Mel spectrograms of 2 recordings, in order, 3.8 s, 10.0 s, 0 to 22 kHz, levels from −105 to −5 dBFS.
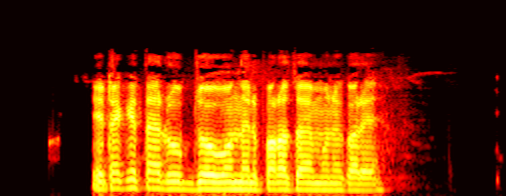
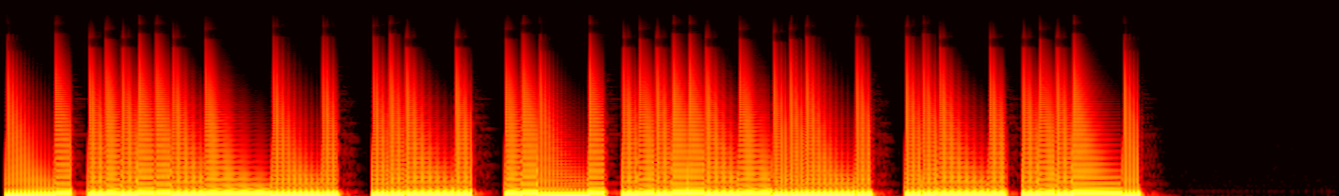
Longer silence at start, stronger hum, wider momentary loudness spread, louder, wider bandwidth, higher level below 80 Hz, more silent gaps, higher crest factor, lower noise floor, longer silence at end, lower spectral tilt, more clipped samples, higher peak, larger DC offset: first, 0.7 s vs 0.05 s; neither; first, 7 LU vs 4 LU; first, -17 LUFS vs -29 LUFS; first, 7.4 kHz vs 6.2 kHz; second, -60 dBFS vs -26 dBFS; neither; first, 18 dB vs 10 dB; second, -69 dBFS vs under -90 dBFS; second, 0.9 s vs 1.5 s; second, -6 dB/octave vs -7.5 dB/octave; neither; first, 0 dBFS vs -16 dBFS; neither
